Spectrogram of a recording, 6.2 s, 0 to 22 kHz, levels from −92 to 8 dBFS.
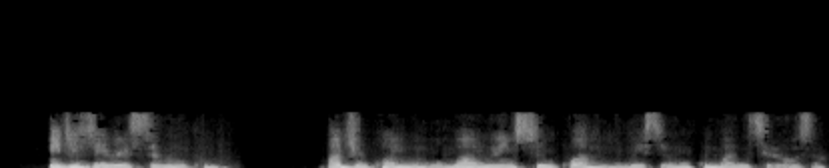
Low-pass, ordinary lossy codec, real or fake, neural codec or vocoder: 7.2 kHz; MP3, 32 kbps; fake; codec, 16 kHz, 1 kbps, FreqCodec, smaller model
